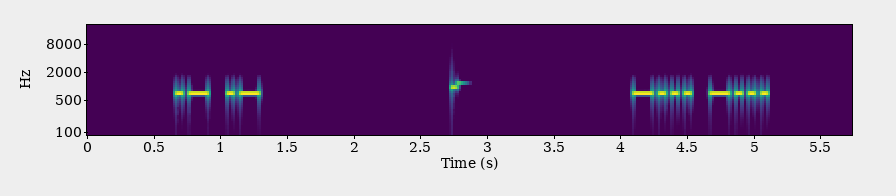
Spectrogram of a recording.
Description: Morse code, heard as a keyed tone, about 25 wpm, 700 Hz. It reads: AA BB
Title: All Cut Numbers - 2-Digit 25wpm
